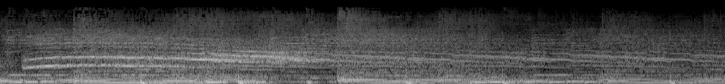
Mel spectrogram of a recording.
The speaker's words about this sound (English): It is the greatest screams I ever heard on any song. The sickest screams, especially those final screams in that final um, God, it's so cool. Check it out. This, I love it. I love this part, how it ends.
